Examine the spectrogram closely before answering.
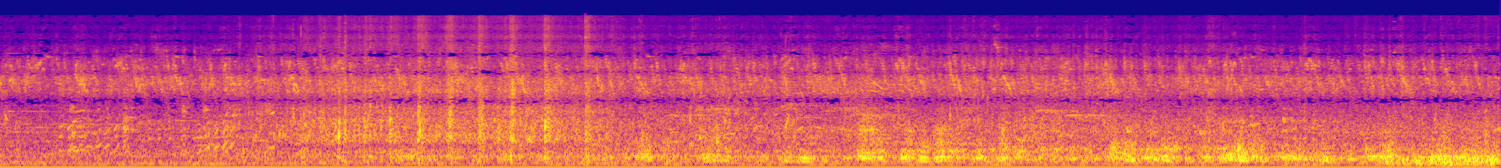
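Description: Outdoor ambience: a steady hiss with many small high chirps or ticks, and a low rumble that swells after about eight seconds.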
